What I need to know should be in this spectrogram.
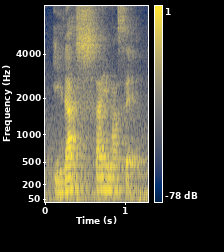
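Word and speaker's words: いらっしゃいませ: Irashaimase. いらっしゃいます。 So the ira, right? IRA, right? They have double S immediately afterwards.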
